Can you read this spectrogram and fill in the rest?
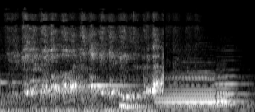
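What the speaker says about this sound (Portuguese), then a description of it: "eu tô escovando dente sentada" Someone brushing their teeth with a toothbrush while seated, with steady close scrubbing and a faint tonal hum behind it that ends after about two seconds.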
